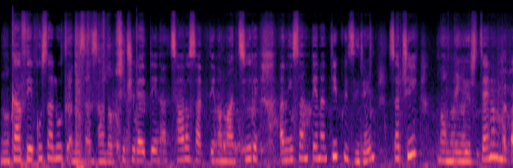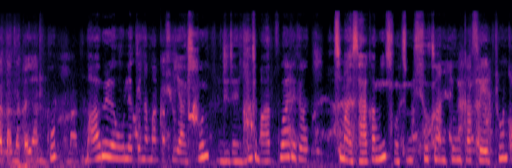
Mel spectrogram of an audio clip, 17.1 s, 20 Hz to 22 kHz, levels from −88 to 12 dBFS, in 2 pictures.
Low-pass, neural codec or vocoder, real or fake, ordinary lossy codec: 19.8 kHz; autoencoder, 48 kHz, 32 numbers a frame, DAC-VAE, trained on Japanese speech; fake; AAC, 48 kbps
